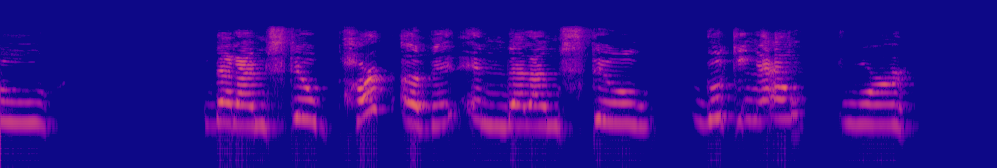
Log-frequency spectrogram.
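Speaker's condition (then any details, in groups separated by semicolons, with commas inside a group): Cerebral palsy; spastic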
